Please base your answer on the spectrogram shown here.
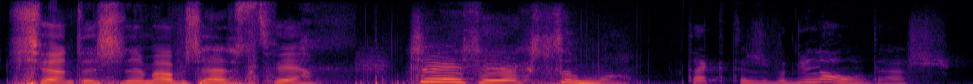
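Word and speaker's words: sumō: obżarstwie czuję się jak sumo tak też wyglądasz podobno sum prawidłowa japońska wymowa to o na końcu jest przedłużone jaon dosłownie narodowa sztuka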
